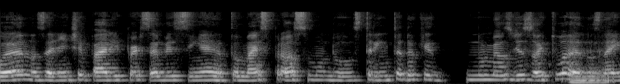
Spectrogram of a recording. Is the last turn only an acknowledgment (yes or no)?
no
